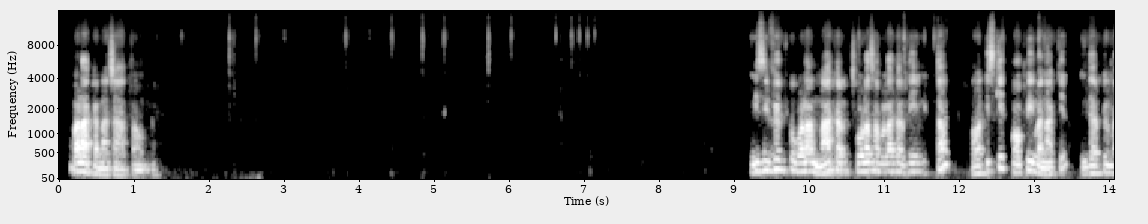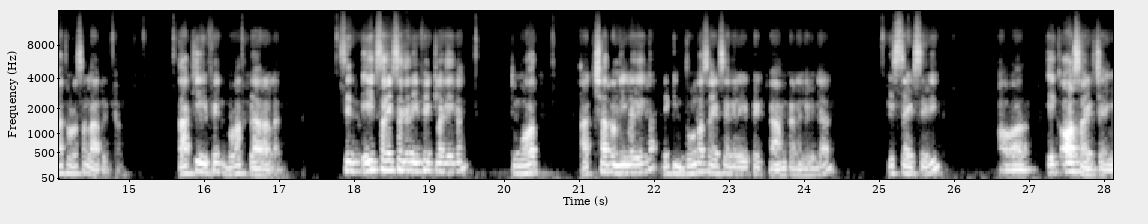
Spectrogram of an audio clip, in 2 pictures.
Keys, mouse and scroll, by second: 1.5 alt+shift+click, 2.5-5.9 ctrl+drag, 5.3-6.5 typing, 5.9 ctrl+click, 10.5-17.9 alt+shift+drag, 17.9 alt+scroll down 1, 18.8-20.5 drag, 20.5-25.1 alt+shift+drag.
